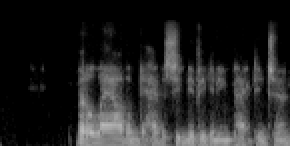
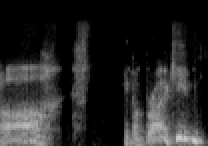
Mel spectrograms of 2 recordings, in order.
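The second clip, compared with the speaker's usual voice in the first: much higher, slow mock-panicked thought; alarmed inner thought; much slower than usual. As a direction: squeak it out in mock horror. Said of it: "I thought".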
